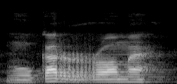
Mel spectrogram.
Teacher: Yang benar mukarramah, karena di sini ketika waqaf adalah tak marbutoh maka berubah menjadi huruf ha ketika berhenti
